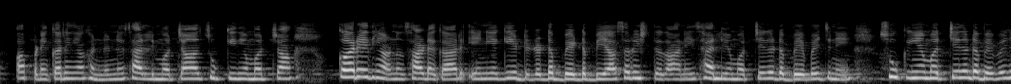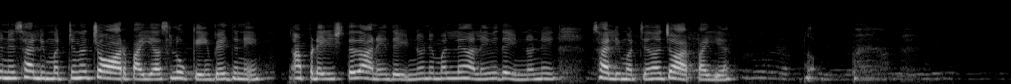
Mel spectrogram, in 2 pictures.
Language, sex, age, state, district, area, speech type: Dogri, female, 18-30, Jammu and Kashmir, Samba, rural, spontaneous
